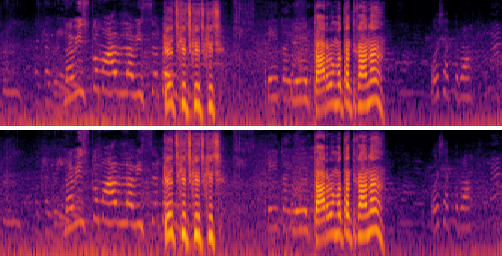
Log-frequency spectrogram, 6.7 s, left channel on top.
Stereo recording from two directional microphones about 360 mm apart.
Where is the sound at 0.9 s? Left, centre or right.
Centre.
